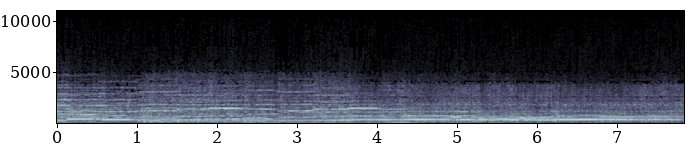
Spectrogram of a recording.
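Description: A passenger train runs steadily along the rails, a loud continuous rumble threaded with sustained whining tones, unbroken from start to finish with no voices.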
